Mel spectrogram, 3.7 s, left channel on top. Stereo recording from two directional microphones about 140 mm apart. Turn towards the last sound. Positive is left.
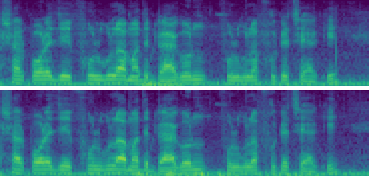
turn(degrees=-30)  # may be behind; listen again after turning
